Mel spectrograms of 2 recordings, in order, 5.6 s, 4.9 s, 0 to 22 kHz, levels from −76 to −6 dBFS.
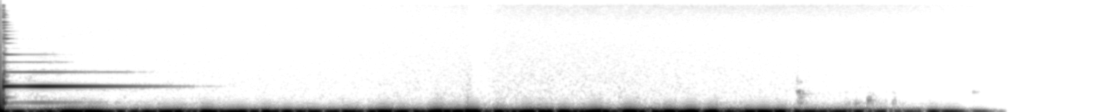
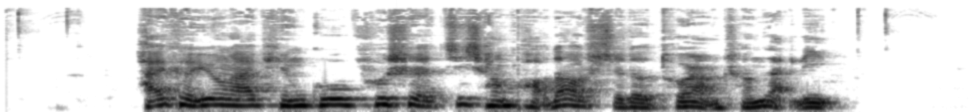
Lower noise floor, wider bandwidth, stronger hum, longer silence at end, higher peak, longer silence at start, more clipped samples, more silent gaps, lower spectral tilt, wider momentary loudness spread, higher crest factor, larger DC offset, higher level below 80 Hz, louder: first, -72 dBFS vs -43 dBFS; second, 6.4 kHz vs 17 kHz; neither; about the same, 0.75 s vs 0.7 s; about the same, -2 dBFS vs 0 dBFS; second, 0 s vs 0.7 s; neither; neither; about the same, -4.5 dB/octave vs -5.5 dB/octave; first, 18 LU vs 5 LU; about the same, 10 dB vs 14 dB; neither; first, -24 dBFS vs -48 dBFS; second, -30 LUFS vs -13 LUFS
